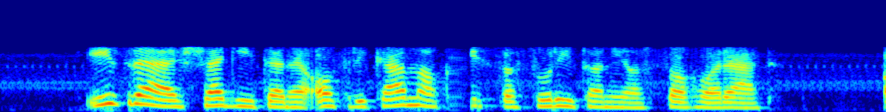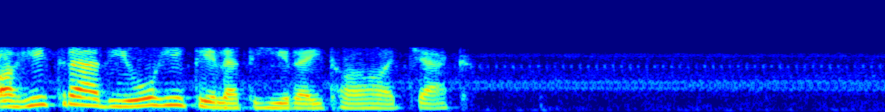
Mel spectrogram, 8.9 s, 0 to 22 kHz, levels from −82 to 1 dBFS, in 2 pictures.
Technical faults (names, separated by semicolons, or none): timecode bleed; Speex codec; VoIP packet loss concealed by the speech codec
